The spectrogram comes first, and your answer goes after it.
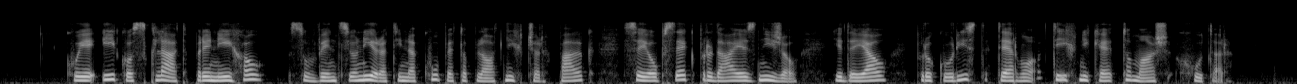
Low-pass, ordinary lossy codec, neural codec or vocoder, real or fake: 7.2 kHz; none; codec, 16 kHz, 4.8 kbps, FACodec; fake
